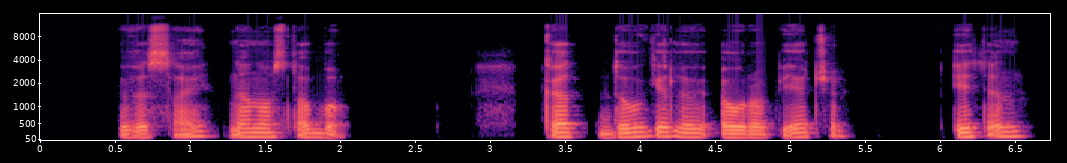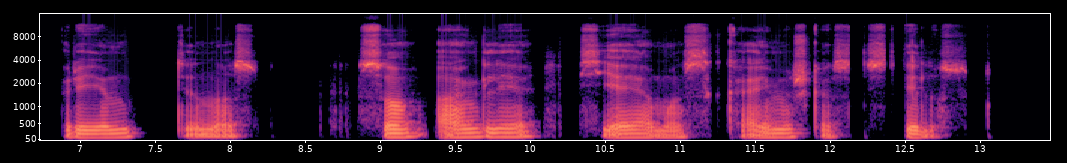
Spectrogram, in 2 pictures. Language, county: Lithuanian, Kaunas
